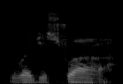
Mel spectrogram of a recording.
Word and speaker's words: registrar: When you have example of ultimate uh, stress on the primary stress on the ultimate syllable is the word registrar. Registrar. Stress on the last syllable.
